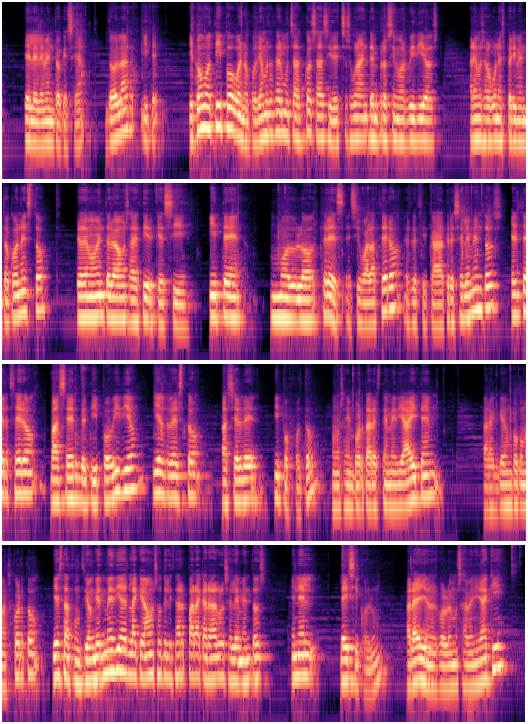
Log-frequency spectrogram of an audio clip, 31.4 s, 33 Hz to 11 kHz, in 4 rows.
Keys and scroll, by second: 17.9 Return, 20.6 Return, 23.4 ctrl+alt+o.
